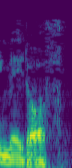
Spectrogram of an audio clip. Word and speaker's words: Madoff: Maybe it's pronounced Bernie Madoff, like made, M-A-D-E, space O-F-F, but it's really M-A-D-O-F-F.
